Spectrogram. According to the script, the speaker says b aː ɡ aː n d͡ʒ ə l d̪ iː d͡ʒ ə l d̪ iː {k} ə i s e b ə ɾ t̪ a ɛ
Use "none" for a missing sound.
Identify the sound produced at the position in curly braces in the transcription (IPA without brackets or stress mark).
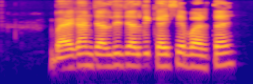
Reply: k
